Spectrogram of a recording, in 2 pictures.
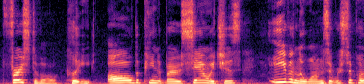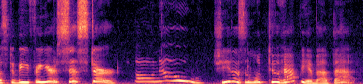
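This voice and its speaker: A woman reading a children's picture book aloud as a storytime reader, expressive and playful, adding chatty asides and questions for the listeners. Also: high-pitched, moderate pace, vocal fry.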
